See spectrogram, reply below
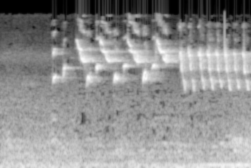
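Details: Tiaret European goldfinch still being brought to singing readiness: after a quiet half second, a lively burst of high, liquid twitters and chirps ends in a rapid, rattling trill.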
